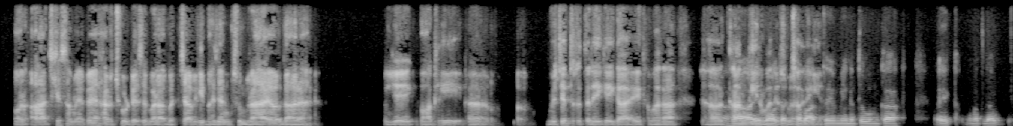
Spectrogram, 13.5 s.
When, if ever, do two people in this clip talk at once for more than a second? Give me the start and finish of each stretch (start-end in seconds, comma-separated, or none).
9.8-11.0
